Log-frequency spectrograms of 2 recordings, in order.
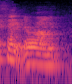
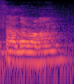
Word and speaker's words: Saint Laurent: really wish i could i would say saint laurent but um that is not how you pronounce it i was watching um tamera and she was saying salarang because she she can do the accent way better than me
